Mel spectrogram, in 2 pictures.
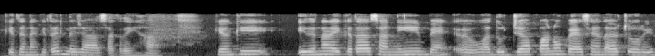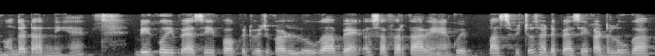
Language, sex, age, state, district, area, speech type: Punjabi, female, 30-45, Punjab, Fatehgarh Sahib, rural, spontaneous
